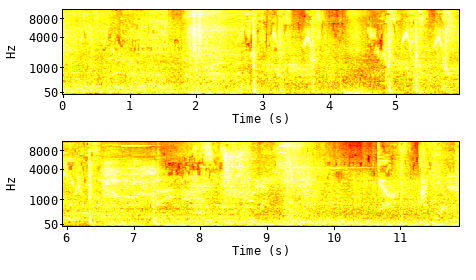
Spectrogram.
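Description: A Confringo spell explodes in Hogwarts Legacy with booming blasts and whooshes over dense battle noise. Loud impacts punctuate a constant rumbling, and game voices are also heard.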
